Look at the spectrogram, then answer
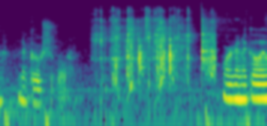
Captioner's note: pestle scraping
